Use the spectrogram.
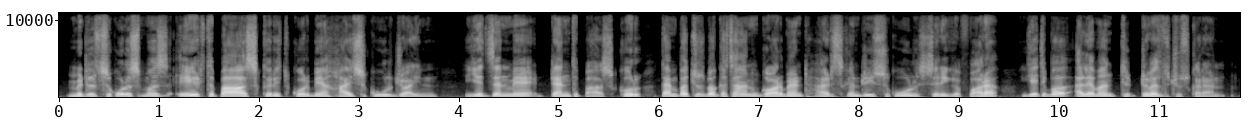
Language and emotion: Kashmiri, neutral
